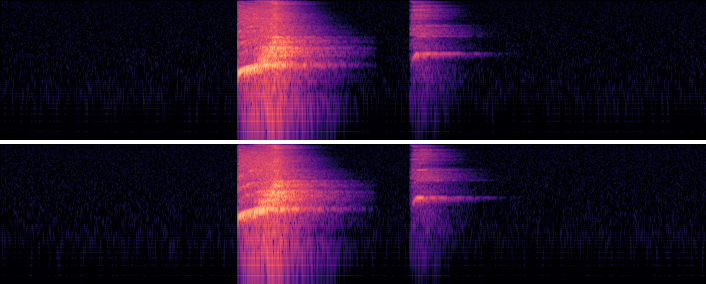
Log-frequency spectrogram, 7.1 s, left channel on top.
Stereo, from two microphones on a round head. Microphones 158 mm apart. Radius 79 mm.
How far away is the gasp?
About 0.9 m.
